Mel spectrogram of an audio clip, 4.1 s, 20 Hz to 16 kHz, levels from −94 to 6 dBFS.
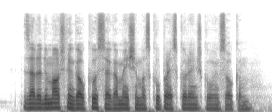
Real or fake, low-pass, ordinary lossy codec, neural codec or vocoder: fake; 10.8 kHz; none; codec, 16 kHz in and 24 kHz out, 0.4 kbps, LongCat-Audio-Codec, two codebook decoder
